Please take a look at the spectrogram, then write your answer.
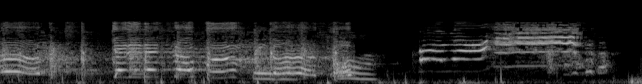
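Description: A cat meows repeatedly at close range, a series of loud, wavering yowls followed by a brief pause and a higher-pitched cry, with small clicks and bumps in between.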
